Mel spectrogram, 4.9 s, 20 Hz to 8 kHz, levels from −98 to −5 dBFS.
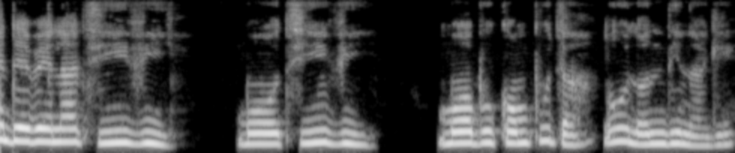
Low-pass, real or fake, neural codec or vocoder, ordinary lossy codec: none; real; none; none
